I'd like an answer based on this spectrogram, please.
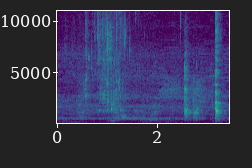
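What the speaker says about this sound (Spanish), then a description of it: "Vamos a poner a hervir una taza de agua" Water runs from a tap into a pot for boiling with ginger, a soft splashing pour with a couple of sharp clinks of cookware, close and unaccompanied by talk.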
